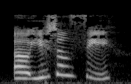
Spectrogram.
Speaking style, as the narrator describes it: laughed Paula

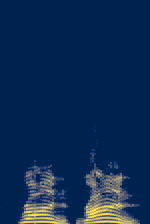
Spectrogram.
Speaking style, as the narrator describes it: I cried

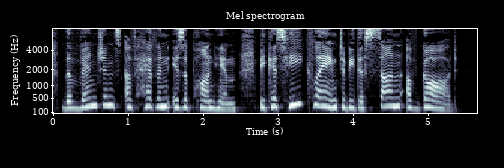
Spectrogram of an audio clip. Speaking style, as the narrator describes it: Many voices exclaimed

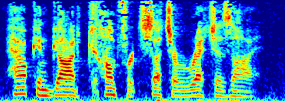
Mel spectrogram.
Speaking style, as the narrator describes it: breaking out in the bitterness of my soul, I said to myself with a grievous sigh

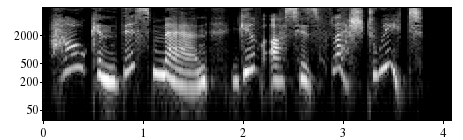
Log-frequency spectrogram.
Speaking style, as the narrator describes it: the rabbis exclaimed angrily

